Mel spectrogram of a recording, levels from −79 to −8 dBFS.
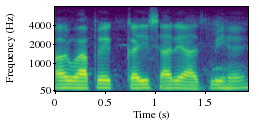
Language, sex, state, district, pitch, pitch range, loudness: Hindi, male, Maharashtra, Mumbai Suburban, 125 Hz, 120-130 Hz, -18 LUFS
